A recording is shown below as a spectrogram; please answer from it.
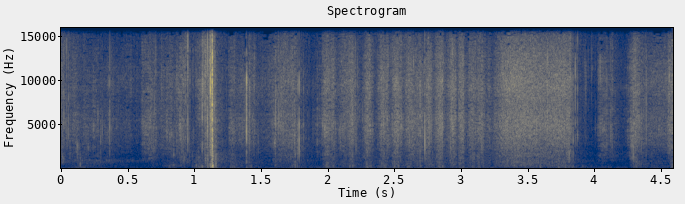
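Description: Clear plastic bubble wrap is crumpled and squeezed in both hands, giving a stream of soft crinkling and crackling. One sharp, loud pop stands out near the one-second mark. A brighter, steady rustle swells for about half a second before the sound settles into quieter crinkles.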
